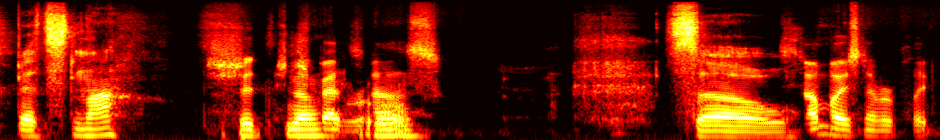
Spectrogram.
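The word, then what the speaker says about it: спецназ: If anyone wants to try to pronounce that, it's Spetsnaz.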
